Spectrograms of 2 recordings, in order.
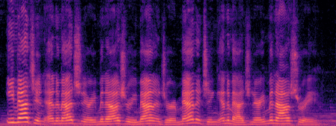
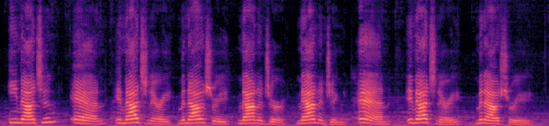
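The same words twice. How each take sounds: First: It is spoken at a natural conversational pace. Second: It is spoken slowly and deliberately. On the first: "Same voice, but natural" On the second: "So this is still measured"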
